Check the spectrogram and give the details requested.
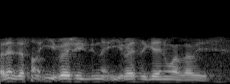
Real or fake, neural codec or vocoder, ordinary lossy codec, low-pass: real; none; MP3, 16 kbps; 3.6 kHz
